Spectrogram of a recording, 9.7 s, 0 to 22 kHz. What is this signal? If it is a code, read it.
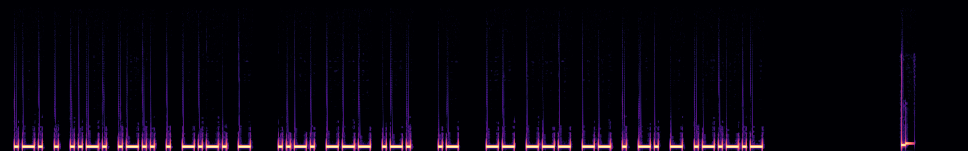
Morse code, heard as a keyed tone, about 30 wpm, 700 Hz. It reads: REFLECT FOR A MOMENT.
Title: Sentences from Top 1500 Words 30wpm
